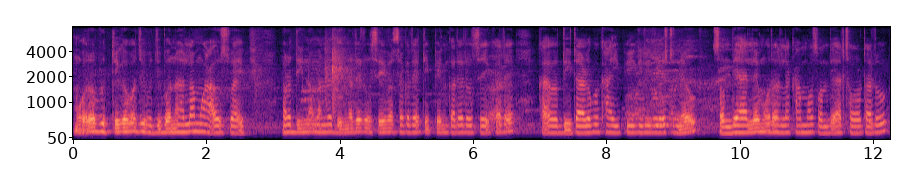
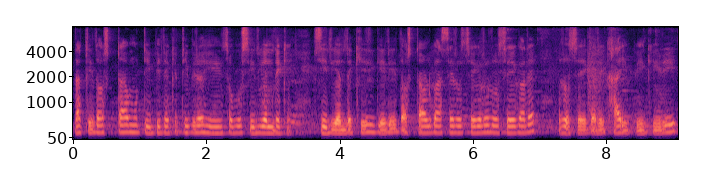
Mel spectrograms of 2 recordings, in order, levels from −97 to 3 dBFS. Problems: continuous background conversations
